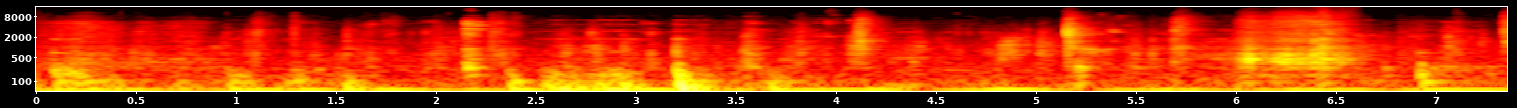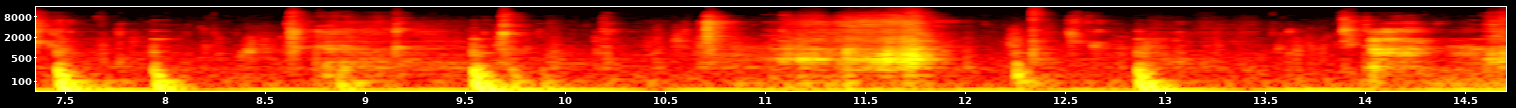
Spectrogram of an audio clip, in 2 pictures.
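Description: A person eating close to the microphone: chewing and biting with sharp crunches and wet mouth sounds, between spoonfuls of mung bean soup from a wooden spoon, alongside crispy pork knuckle.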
